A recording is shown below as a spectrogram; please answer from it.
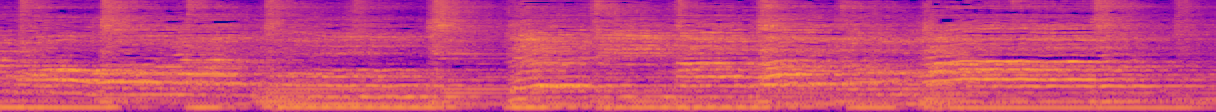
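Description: A woman singing a Christian worship song into a handheld microphone in long held notes, over a backing track with a steady bass line and a regular drum beat.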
